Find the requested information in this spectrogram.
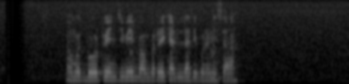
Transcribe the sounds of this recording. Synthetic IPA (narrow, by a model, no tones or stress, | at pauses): mamud̪̚boːʈueɲd͡ʒimeːbambəɾekæɖilːat̪ibunənisaː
